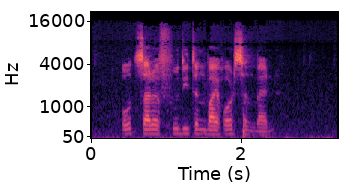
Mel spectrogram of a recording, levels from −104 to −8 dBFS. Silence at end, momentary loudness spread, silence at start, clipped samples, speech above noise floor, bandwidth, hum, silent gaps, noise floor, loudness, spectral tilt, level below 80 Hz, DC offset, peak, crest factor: 0.95 s; 20 LU; 0.45 s; under 0.1%; 32 dB; 16.5 kHz; none; none; -69 dBFS; -34 LUFS; 0 dB/octave; -72 dBFS; under 0.1%; -16 dBFS; 24 dB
